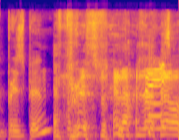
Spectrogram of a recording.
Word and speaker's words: Brisbane: We actually pronounce it Brisbane.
